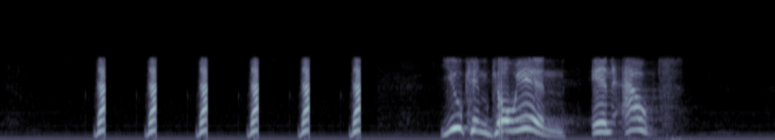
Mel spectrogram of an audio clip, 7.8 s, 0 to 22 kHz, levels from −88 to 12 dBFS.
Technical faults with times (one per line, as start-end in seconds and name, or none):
1.06-3.78 broken-record loop
5.00-5.05 packet loss on an ADPCM call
